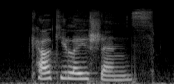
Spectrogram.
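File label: "calculations" English, American accent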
